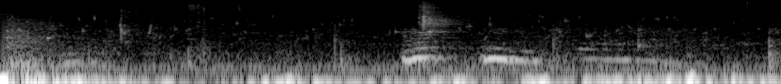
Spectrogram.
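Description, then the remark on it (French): A small stream flowing through the middle of the main street of the village of Saint-Martin-des-Ubies trickles and gurgles steadily, a continuous watery babble with a brief murmur of voices partway through. “C'est dans tout le village qu'il y a ce petit ruisseau qui coule au milieu.”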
